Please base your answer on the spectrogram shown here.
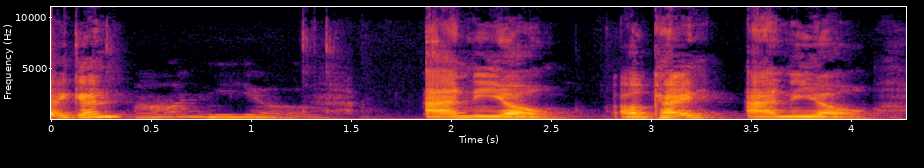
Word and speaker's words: Ano: So it's Anyo. I'm going on Google Translate, literally, because I looked at that, I thought Anno.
